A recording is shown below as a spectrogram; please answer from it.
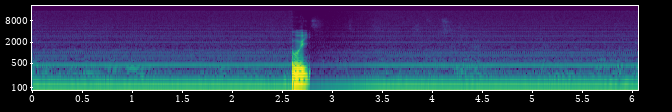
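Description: Steady electrical mains hum, a low buzz with overtones, running under the recording. It drops out briefly just after a short spoken word a little past halfway and fades back in.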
